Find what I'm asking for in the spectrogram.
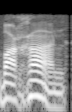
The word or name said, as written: barchan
